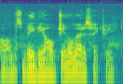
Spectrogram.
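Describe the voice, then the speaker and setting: In a New Zealand accent, a quiet, somewhat breathy voice with a dark, mellow tone moves at a moderate pace with ordinary pitch variation. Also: man. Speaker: motorcycle vlogger. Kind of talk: casual vlog narration. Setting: indoors in a car museum.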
